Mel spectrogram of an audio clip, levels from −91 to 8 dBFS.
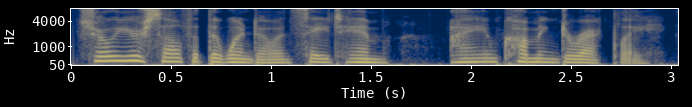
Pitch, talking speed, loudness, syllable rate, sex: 185 Hz, 255 wpm, -18 LUFS, 6.8 syllables/s, female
